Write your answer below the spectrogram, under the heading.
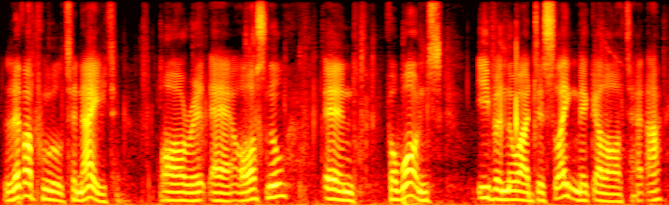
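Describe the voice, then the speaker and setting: A young man, croaky after a chest infection, talking passionately and rambling through a football match reaction. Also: mid-range voice, moderate pace. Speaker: football fan vlogger. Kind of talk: excited solo match reaction.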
